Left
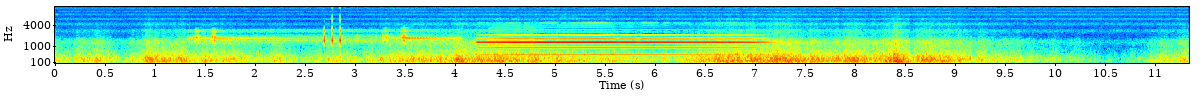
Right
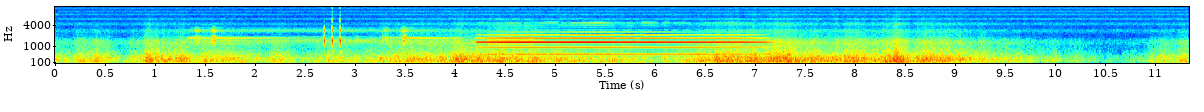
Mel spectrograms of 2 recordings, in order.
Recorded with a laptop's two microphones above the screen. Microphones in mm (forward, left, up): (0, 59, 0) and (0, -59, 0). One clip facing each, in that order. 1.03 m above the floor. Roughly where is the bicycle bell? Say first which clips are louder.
Left 1 dB; centre.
